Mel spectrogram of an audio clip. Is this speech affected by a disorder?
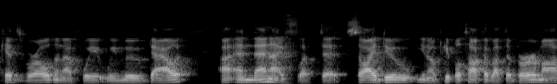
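No.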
